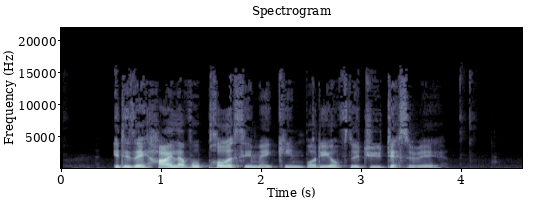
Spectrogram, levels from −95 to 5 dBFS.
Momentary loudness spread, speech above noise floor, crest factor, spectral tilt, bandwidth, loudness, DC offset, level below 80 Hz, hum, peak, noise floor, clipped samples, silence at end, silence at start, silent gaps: 14 LU; 42 dB; 22 dB; -6 dB/octave; 16 kHz; -23 LUFS; under 0.1%; -44 dBFS; none; -2 dBFS; -64 dBFS; under 0.1%; 0.8 s; 0.55 s; none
